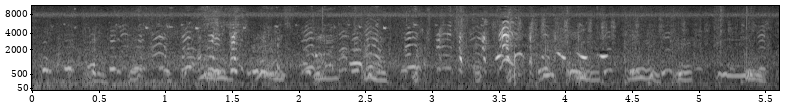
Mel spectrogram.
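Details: Several Dutch Shepherd puppies, four males and three females born July 18, 2013, play as a group; a busy chorus of short, high, chirping squeals and whimpers overlaps continuously, with faint talk behind.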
